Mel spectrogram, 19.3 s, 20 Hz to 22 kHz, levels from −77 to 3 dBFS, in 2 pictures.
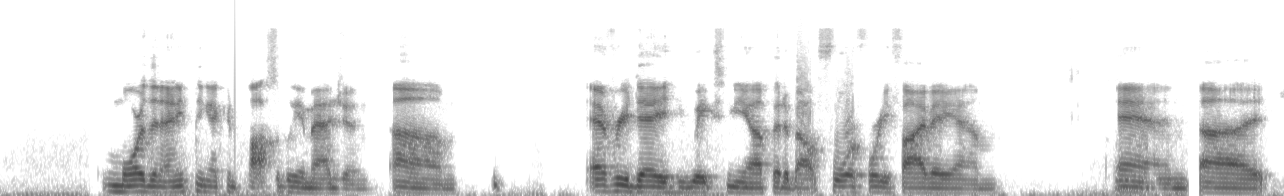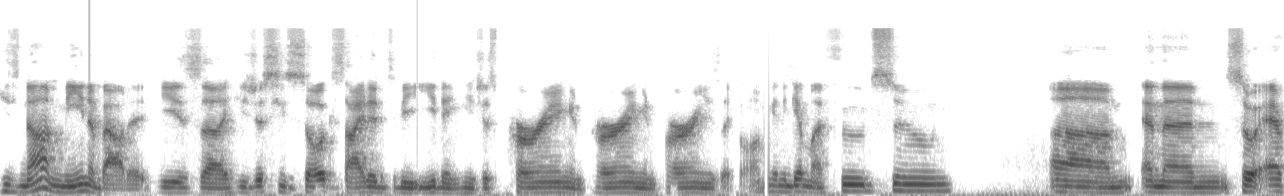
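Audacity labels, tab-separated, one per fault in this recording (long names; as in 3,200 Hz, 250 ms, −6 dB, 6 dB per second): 1.760000	1.760000	click −16 dBFS
5.970000	6.410000	clipping −21 dBFS
8.910000	9.000000	drop-out 88 ms
10.300000	10.300000	click −8 dBFS
12.760000	12.760000	click −17 dBFS
15.360000	15.390000	drop-out 35 ms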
